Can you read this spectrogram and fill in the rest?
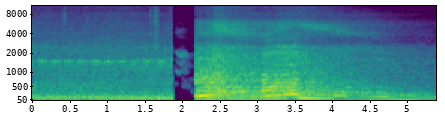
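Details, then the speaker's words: Toyota Fortuner diesel that cranked but would not start, towed to the shop; the high pressure pump was replaced. The revs blip up smoothly, pitch rising and falling cleanly with no knock or hesitation, running healthy after the repair. "Pagkatapos ayan umandar na. So okay na. Umandar na yung engine so gan lang pala kadali magtrble shoot ng Toyota Fortuner."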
